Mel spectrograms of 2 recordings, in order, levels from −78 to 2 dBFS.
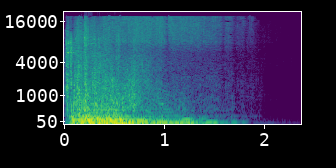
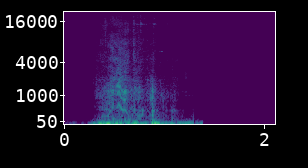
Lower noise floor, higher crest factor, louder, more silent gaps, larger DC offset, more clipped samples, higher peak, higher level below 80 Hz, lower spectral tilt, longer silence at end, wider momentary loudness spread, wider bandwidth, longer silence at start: second, -52 dBFS vs under -90 dBFS; second, 12 dB vs 18 dB; first, -12 LUFS vs -41 LUFS; neither; neither; first, 0.4% vs under 0.1%; first, 0 dBFS vs -20 dBFS; first, -16 dBFS vs -44 dBFS; about the same, -4.5 dB/octave vs -3.5 dB/octave; about the same, 0.7 s vs 0.7 s; about the same, 20 LU vs 21 LU; about the same, over 20 kHz vs over 20 kHz; second, 0 s vs 0.25 s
